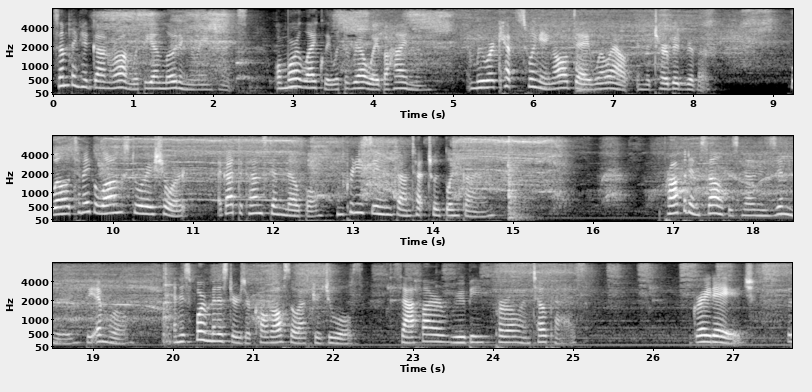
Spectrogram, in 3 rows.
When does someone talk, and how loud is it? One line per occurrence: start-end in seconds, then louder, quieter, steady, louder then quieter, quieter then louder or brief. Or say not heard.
0.0-8.2 steady
9.2-14.8 steady
16.8-25.2 steady
26.4-27.7 brief.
